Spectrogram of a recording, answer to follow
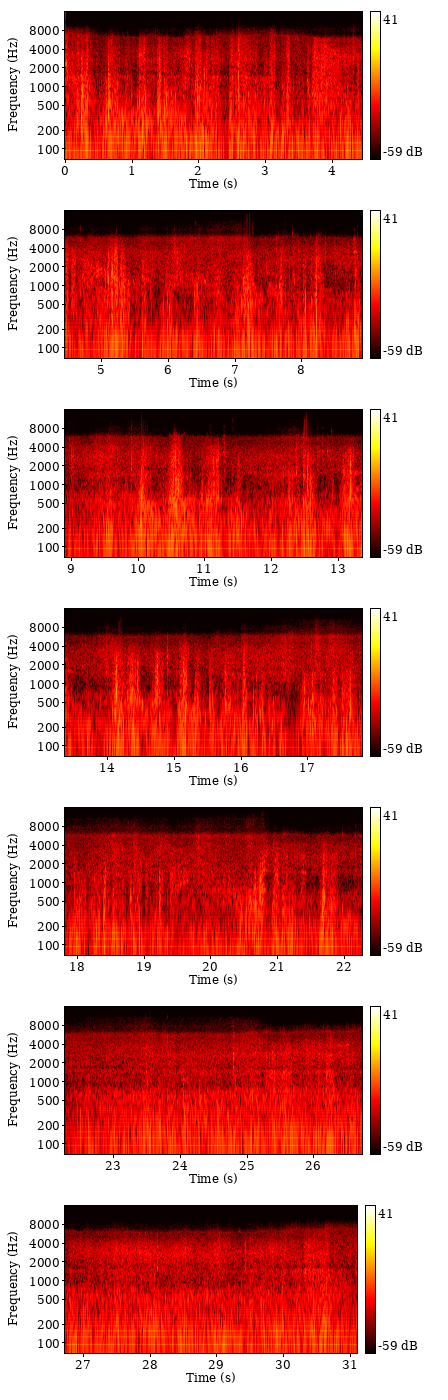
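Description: Wind buffeting an action camera's microphone while skiing downhill, a loud steady rumble, with repeated hissing scrapes of skis over groomed snow that come thicker in the first half and thin out as the skier slows.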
